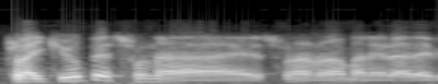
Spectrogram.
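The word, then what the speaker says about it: FlyKube: ¿FlyCube? – Sí, exactamente. FlyCube. Fly de volar en inglés y cube de cubo en inglés, pero con K.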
